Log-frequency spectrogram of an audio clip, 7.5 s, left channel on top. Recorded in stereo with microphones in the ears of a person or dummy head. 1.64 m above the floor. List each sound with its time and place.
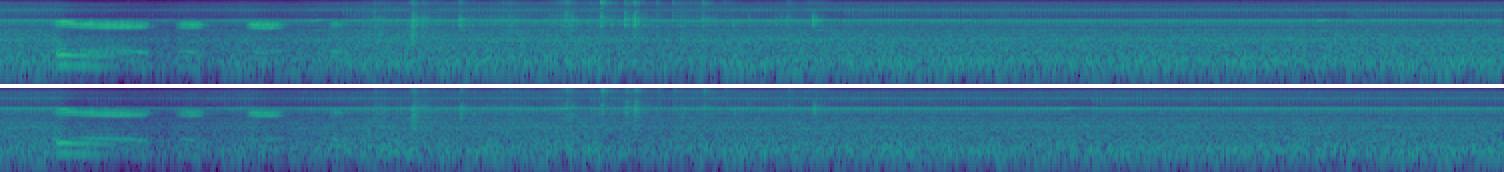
0.3 s laughter: 15° left (ahead or behind), 0.9 m; by 1.7 s 25° left (ahead or behind), 1.9 m
1.8 s crumpling: 45° left (ahead or behind), 3 m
